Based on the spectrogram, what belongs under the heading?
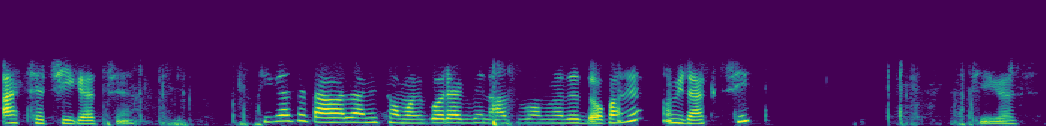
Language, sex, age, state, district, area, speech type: Bengali, female, 30-45, West Bengal, Jhargram, rural, conversation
